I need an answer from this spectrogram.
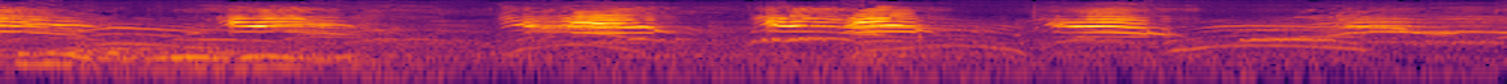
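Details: Newborn kittens in their first days after birth, mewing in high, thin, arched cries, several overlapping, roughly five bursts across the stretch, with a low murmur underneath.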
